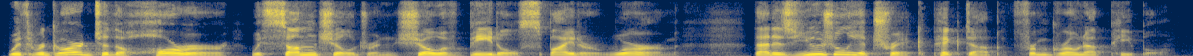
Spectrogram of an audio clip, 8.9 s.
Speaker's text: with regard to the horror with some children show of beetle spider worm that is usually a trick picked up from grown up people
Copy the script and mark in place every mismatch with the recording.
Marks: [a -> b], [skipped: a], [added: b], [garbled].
with regard to the horror with some children show of beetle spider worm that is usually a trick picked up from grown up people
